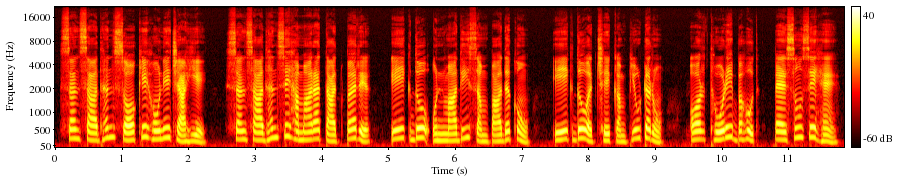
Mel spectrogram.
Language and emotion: Hindi, neutral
